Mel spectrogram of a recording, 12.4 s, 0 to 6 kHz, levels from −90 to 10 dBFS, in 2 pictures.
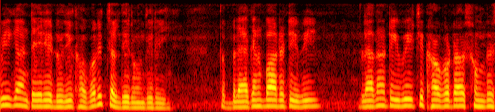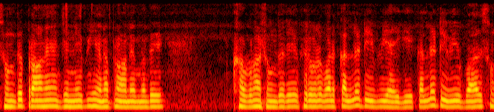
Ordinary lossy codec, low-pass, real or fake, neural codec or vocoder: none; 5.4 kHz; fake; codec, 16 kHz, 8 kbps, FreqCodec, smaller model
